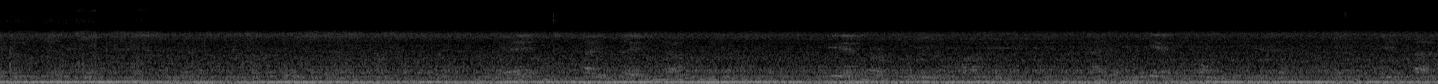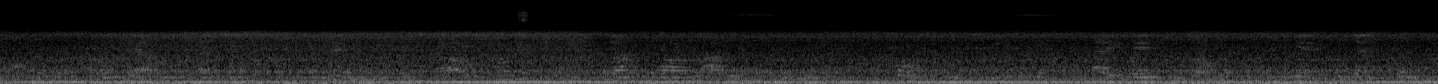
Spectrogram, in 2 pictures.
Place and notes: Zhongshan Rd., Magong City - In the temple
In the temple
